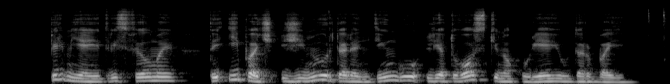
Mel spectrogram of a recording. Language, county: Lithuanian, Utena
